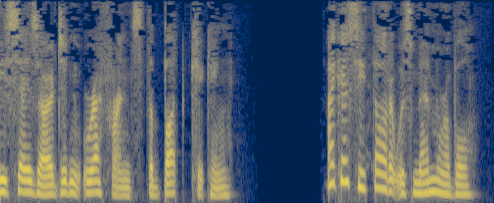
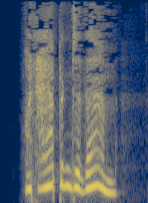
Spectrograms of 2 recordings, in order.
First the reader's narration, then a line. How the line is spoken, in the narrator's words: I panted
